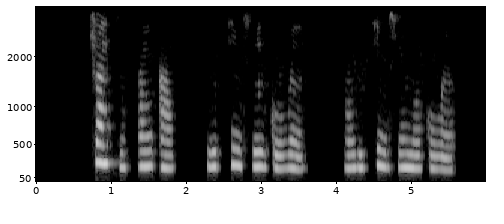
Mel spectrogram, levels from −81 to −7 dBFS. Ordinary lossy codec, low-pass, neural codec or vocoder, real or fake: none; 3.6 kHz; codec, 16 kHz, 2 kbps, FunCodec, trained on Chinese and English, 25 frames a second; fake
